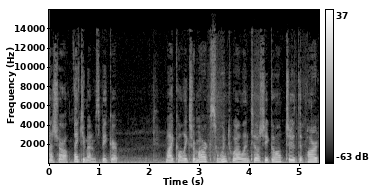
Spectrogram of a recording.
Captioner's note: speaking French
